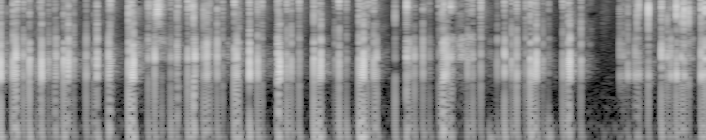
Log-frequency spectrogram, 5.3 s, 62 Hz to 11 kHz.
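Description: A sealed black cardboard iPhone 12 Pro box, held in both hands, is tapped and scratched with fingernails on its top and sides. A rapid, uneven run of short, dry, hollow taps mixes with papery scratching, with a midrange knock and crisp bright edges. Each tap stops almost instantly, with no ring.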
